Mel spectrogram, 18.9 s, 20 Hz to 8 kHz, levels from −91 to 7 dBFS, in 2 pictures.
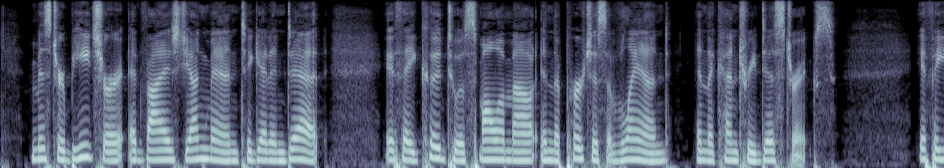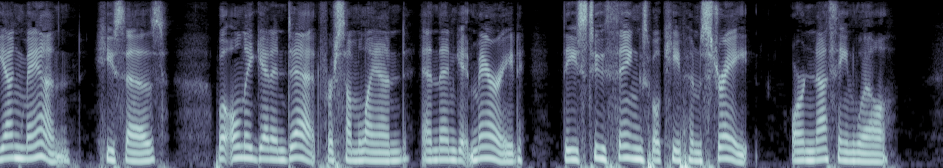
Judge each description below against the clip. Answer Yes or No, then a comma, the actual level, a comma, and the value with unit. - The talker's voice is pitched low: No, medium, 170 Hz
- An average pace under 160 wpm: No, average, 170 wpm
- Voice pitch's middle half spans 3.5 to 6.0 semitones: No, average, 2.7 semitones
